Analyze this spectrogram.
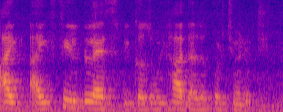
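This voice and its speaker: The woman's voice sits at a fairly low pitch with fairly even intonation. Audible room echo surrounds her. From Colombia. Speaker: artist. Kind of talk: panel discussion.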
